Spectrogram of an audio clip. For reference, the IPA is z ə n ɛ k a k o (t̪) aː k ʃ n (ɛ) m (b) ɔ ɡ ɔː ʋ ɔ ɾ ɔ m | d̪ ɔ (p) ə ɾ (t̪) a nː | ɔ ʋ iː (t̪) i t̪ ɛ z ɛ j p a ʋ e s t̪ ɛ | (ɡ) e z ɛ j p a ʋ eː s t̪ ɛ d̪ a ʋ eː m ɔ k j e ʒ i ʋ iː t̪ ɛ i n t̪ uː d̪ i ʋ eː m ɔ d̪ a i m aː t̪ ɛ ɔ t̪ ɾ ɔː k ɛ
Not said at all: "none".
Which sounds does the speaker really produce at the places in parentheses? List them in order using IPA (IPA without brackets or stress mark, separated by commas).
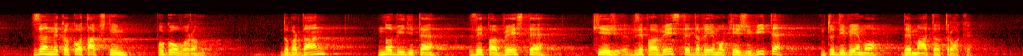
t̪, i, p, b, d̪, d̪, k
